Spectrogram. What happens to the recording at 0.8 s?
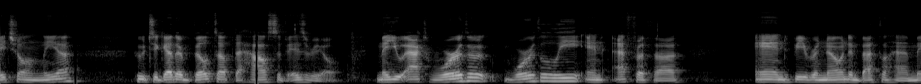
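Just before 0.8 s, from 0.74 to 0.77 s, there's a 30 ms block of digital silence right before "who together built up", probably an unfilled buffer, heard as a short hole.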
